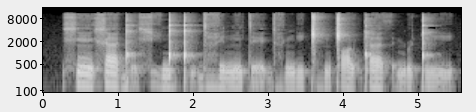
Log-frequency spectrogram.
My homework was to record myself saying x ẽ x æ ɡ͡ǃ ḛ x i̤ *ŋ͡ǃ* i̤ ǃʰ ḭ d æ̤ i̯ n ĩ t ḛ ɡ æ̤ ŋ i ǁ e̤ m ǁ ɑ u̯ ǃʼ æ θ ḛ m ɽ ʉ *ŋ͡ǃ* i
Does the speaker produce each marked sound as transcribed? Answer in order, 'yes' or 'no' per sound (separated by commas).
yes, no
